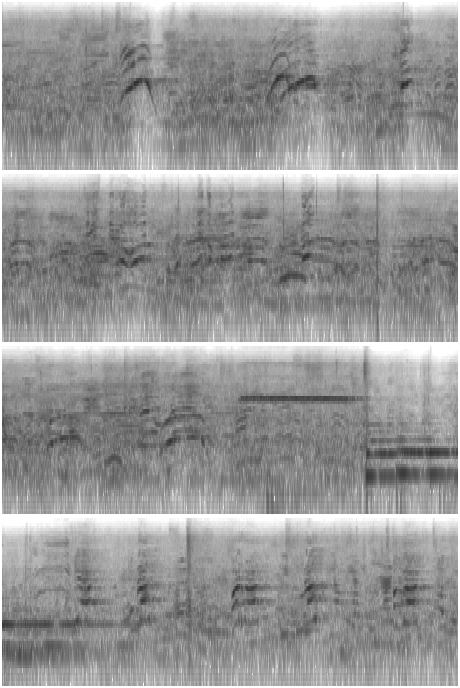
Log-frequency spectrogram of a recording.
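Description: A crowd of young people chatters and shouts excitedly outdoors.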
